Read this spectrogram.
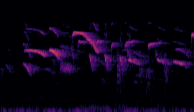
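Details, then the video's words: Chopi blackbird, a bird said to sing loudly, giving a rich run of clear whistled notes with quick slurred and chattering phrases, rising and falling, in a clean recording with no other sounds. "Black bird song, beautiful bird song"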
